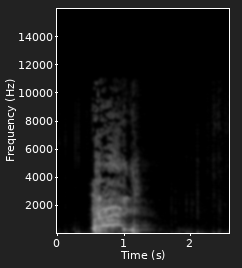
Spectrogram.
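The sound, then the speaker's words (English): A single harsh, raspy throat-clearing cough from a speaker trying to teach, lasting under a second with a gravelly rattle before trailing off into quiet background noise. “That the Lord will help me keep this coughing down.”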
